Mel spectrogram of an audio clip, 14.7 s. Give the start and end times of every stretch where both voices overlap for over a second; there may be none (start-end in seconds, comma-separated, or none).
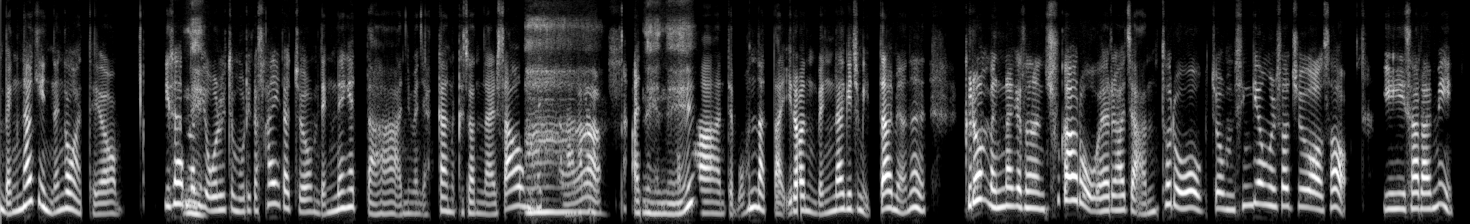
5.2-7.0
